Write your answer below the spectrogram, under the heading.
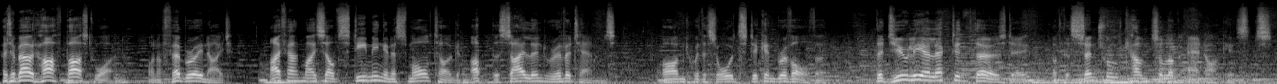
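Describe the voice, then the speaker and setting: A man playing an earnest detective who narrates his undercover adventure in a measured, literary radio play style. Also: mid-range voice, close to an everyday voice. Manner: measured, literary, dramatic storytelling. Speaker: narrator and lead character.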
